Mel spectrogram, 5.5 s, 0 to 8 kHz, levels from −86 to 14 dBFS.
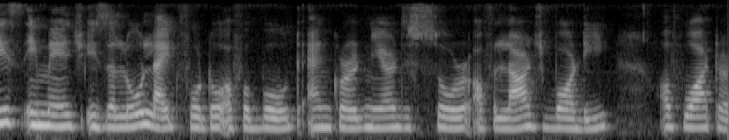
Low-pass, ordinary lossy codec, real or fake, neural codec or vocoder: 7.2 kHz; Opus, 64 kbps; real; none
